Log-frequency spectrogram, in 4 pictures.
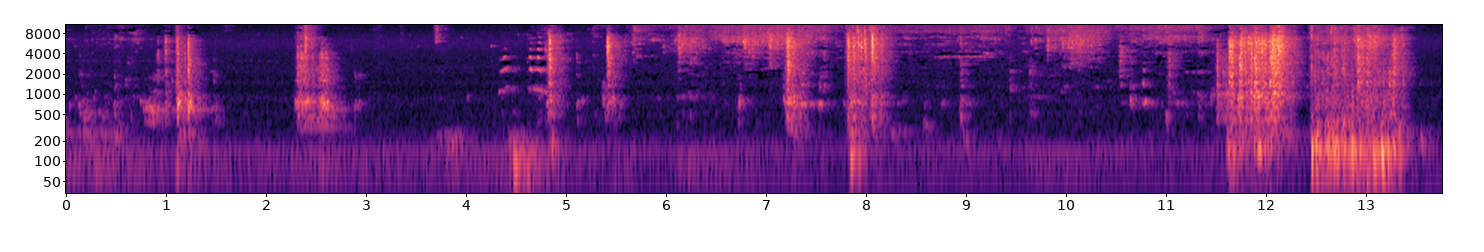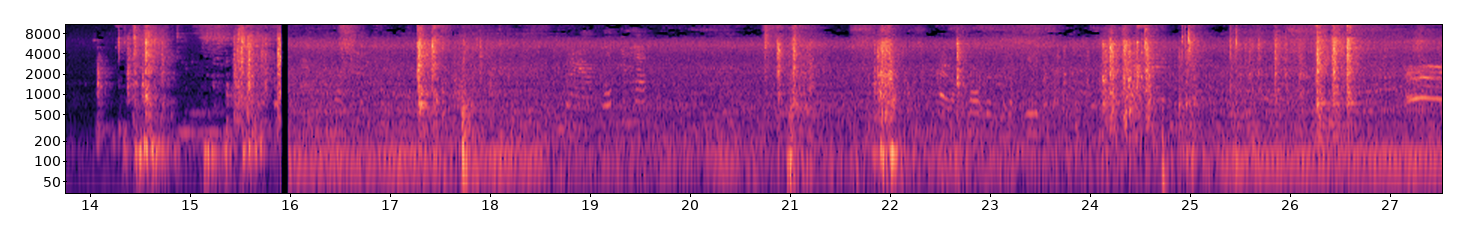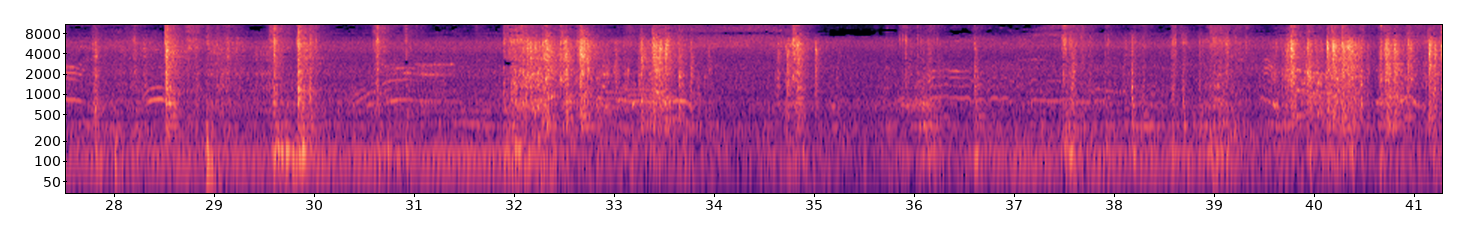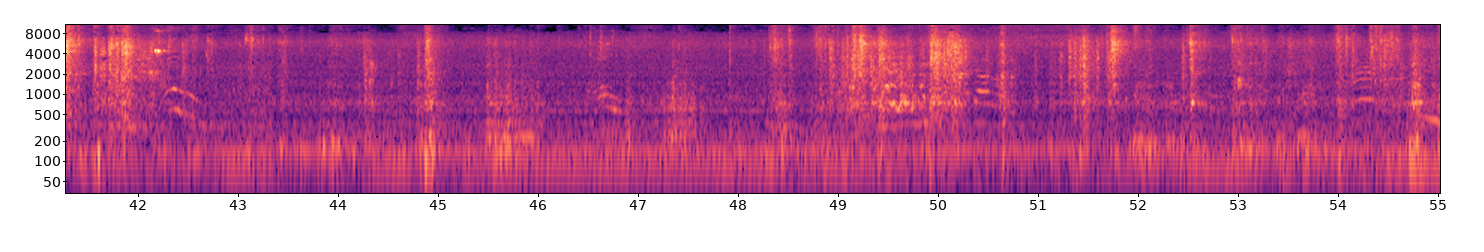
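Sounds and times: engine running steadily: 0:00.0 - 0:55.0
short clanks and knocks: 0:00.2 - 0:01.6, 0:02.2 - 0:03.0, 0:03.6 - 0:15.9, 0:20.7 - 0:27.0, 0:27.8 - 0:35.2, 0:37.4 - 0:55.0.

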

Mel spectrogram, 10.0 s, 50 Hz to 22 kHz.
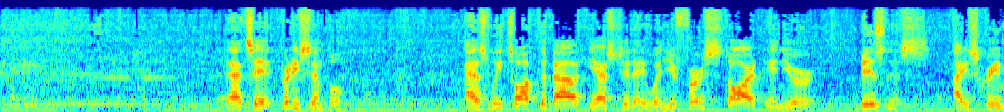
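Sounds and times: batch freezer humming: 0:00.0 - 0:10.0.

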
